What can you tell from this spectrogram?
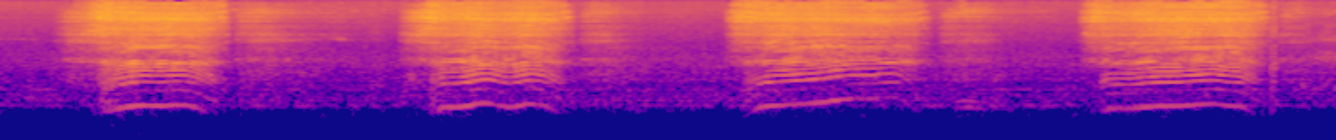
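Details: Adult man snoring heavily: four loud, rough, rattling snores on breathing in, about every two and a half seconds, with softer breaths out between them.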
